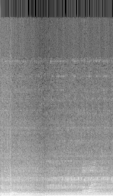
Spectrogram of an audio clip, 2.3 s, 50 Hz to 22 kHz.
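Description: A 2021 Alpine A110 Légende GT engine given a light blip of throttle, a loud close rev that settles into a steady, throbbing burble with a voice briefly over it.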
